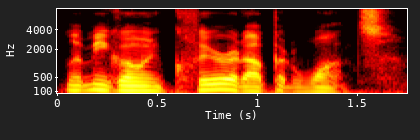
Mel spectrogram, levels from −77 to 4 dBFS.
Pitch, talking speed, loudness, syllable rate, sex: 105 Hz, 310 wpm, -16 LUFS, 5.6 syllables/s, male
